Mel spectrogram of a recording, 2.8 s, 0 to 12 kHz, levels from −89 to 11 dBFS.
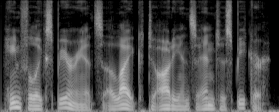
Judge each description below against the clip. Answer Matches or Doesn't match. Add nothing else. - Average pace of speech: Matches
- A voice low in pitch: Matches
